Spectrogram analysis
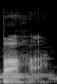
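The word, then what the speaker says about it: Barra: Out here in the west is a place called Baja. R's are pronounced like H in Portuguese.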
